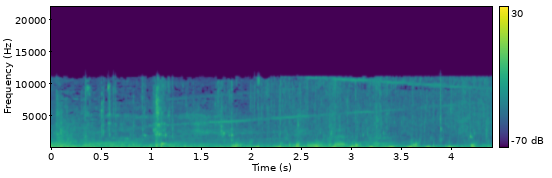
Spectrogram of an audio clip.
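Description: A magical chest hums with a rising, shimmering chime.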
